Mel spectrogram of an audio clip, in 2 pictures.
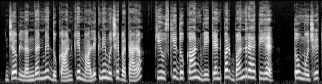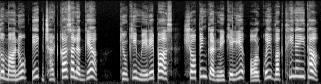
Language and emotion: Hindi, surprised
